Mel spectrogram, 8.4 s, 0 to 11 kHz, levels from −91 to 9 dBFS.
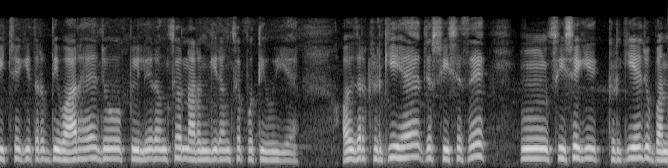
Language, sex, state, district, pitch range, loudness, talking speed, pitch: Hindi, female, Punjab, Kapurthala, 180-195 Hz, -16 LUFS, 215 wpm, 190 Hz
